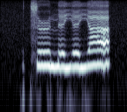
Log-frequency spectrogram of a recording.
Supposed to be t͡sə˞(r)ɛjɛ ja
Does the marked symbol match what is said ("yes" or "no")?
no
